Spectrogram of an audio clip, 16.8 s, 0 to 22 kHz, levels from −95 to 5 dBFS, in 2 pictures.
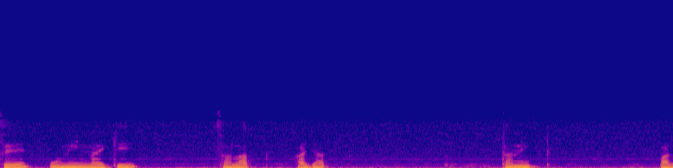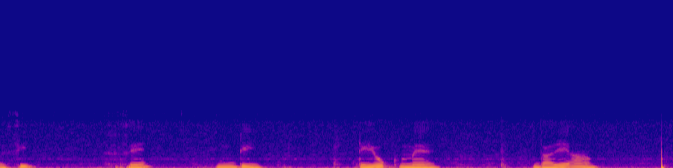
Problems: background conversations at intervals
